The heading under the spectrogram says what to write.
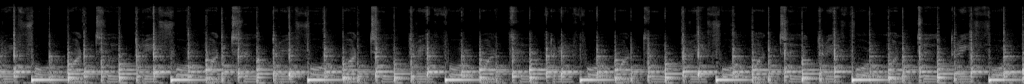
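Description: Channel delay (comb filtering) runs from 4.21 s to 6.74 s. One channel arrives a few samples late, well under a tenth of a millisecond, and when the two are summed to mono the shared content cancels at evenly spaced frequencies. With so short an offset, the first notch falls high, around 7 kHz, so the sound loses air and sparkle and takes on a dull, slightly phasey edge until the channels realign.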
